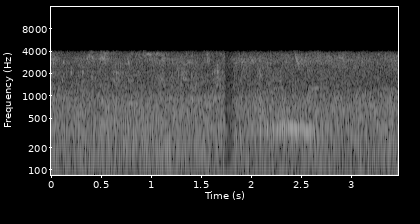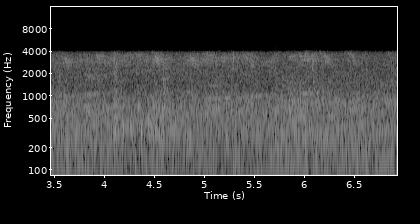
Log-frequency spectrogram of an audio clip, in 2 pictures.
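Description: Outdoor bird sounds: scattered faint chirping over a steady background hiss, with one short low call about two and a half seconds in.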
